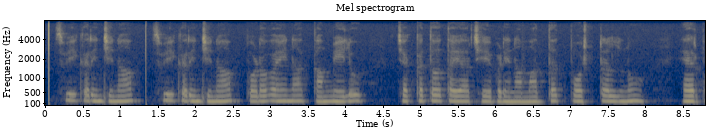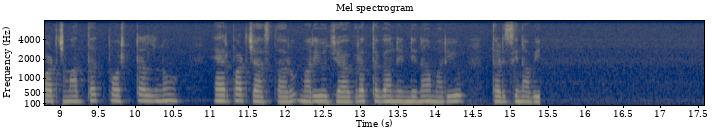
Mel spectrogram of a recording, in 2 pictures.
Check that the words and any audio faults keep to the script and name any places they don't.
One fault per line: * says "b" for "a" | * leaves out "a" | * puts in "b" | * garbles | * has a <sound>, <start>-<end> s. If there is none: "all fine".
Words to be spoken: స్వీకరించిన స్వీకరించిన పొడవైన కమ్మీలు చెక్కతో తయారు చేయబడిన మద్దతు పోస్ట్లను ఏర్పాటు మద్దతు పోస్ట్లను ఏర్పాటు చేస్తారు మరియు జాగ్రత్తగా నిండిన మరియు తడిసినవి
all fine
